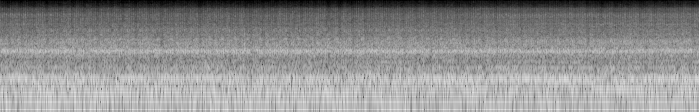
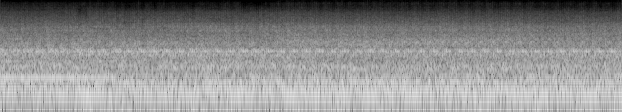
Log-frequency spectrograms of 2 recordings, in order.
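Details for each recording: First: Diesel engine on a concrete pump with air in the fuel system, injector lines opened to bleed, throttle screw adjusted: heavy, uneven, lumpy chugging; weak lift pump suspected of drawing air, later replaced. Rough running from air in fuel. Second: Concrete pump diesel engine after replacing lift pump and bleeding air from the fuel system: loud steady idle with deep even rumble, no stumbling or hunting, settling and running fine; normal idle.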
